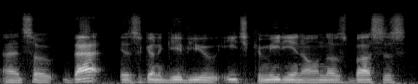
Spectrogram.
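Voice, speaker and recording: Low-voiced folksy man chatting easily. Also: little pitch movement, measured pace, a little mellow. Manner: folksy, easygoing, rambling. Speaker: interview guest, entertainer promoting a comedy tour. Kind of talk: casual chat. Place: radio studio.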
